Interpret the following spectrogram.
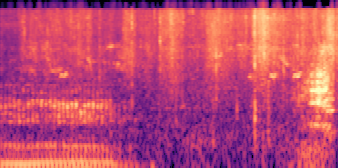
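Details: Lion roar from a coalition of Timbavati brothers, fathers of hidden cubs, acting as protectors near the cubs; a deep, low rumbling roar in the first second and a half fades out, followed by quieter rustling and a brief higher sound near the end.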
